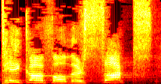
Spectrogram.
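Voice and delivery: high, loud battle command; shouted order. Acted. Dirty Joe commanding the raid, shouting. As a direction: bellow it across the deck. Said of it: "Joe cried out".

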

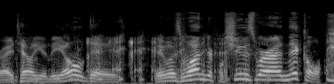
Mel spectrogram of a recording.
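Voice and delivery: put-on light Yiddish accent, old-timer nostalgia; reminiscing grandpa with a Yiddish accent. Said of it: "developing a Yiddish accent, apparently".

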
